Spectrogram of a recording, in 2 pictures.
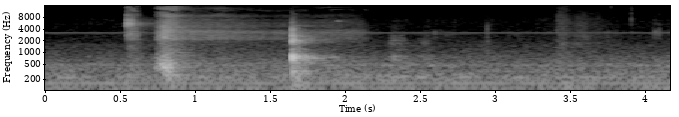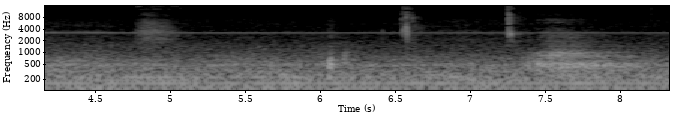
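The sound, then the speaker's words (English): A few quick, wet slurping sounds of someone sipping Pasote tequila, followed by a long stretch of near-silence with only faint, scattered mouth noises and no talking. “Let me take another sip.”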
